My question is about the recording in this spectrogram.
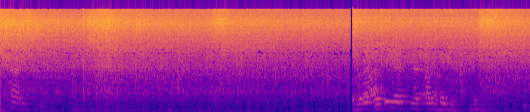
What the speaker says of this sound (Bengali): মাছগুলো এবার তেলে ছাড়ছি।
